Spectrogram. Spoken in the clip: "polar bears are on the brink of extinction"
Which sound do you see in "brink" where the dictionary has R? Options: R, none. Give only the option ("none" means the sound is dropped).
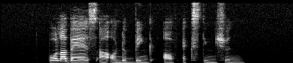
none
